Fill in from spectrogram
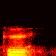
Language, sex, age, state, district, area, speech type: Bengali, male, 45-60, West Bengal, Paschim Bardhaman, rural, conversation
